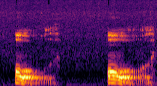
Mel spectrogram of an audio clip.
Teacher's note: if I say the word all on its own, we have a dark L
